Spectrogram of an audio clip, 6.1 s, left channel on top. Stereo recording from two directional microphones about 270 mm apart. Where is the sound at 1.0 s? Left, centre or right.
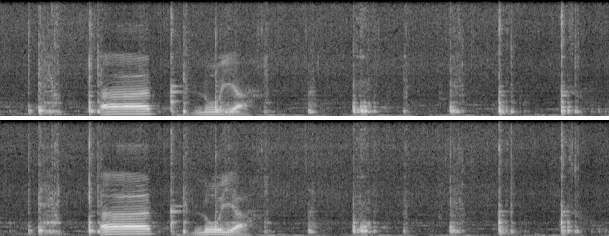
Right.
